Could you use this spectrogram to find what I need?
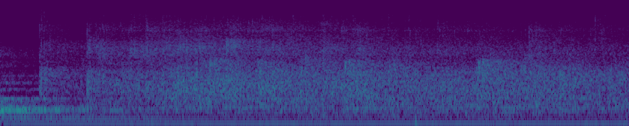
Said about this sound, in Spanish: Amén. Le damos un aplauso a nuestro Señor.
